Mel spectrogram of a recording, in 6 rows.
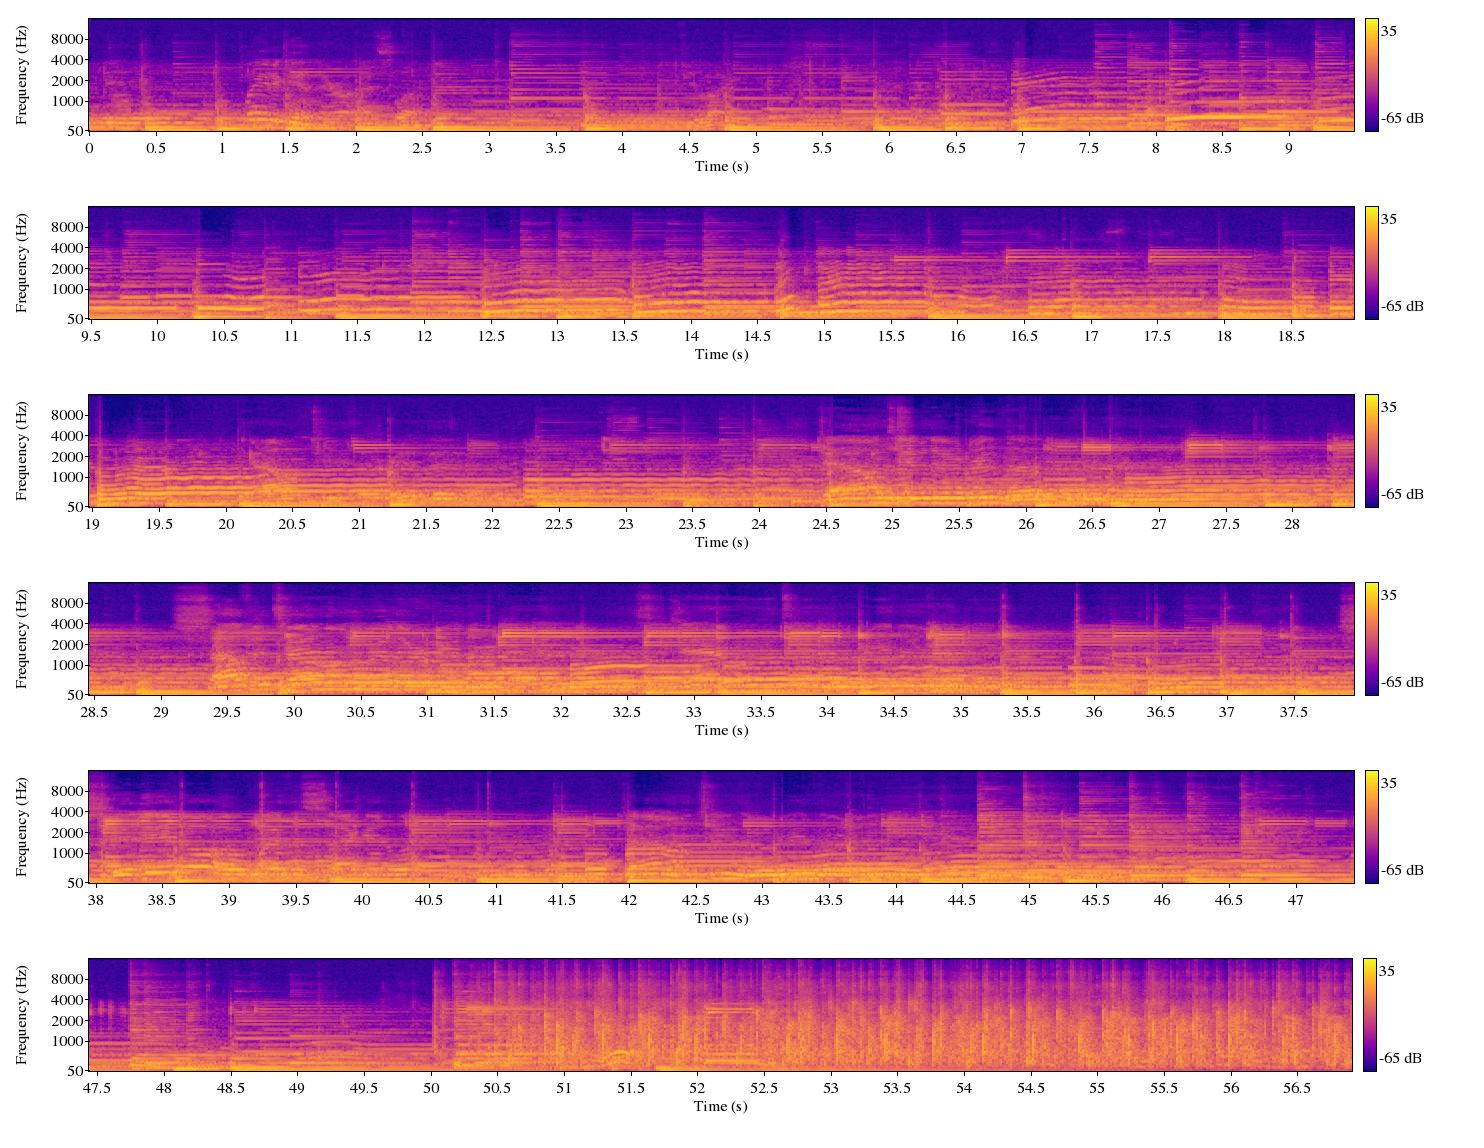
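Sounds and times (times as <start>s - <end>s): live folk band playing: 0.0s - 56.9s
upright bass line: 0.0s - 56.9s
audience applause: 50.0s - 56.9s.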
